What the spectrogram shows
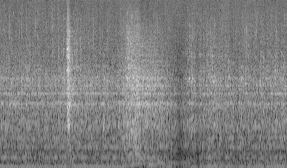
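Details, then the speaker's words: Sunesta sterndrive at idle after a shift adjustment made it easier to pull out of gear: steady idle with one brief, barely noticeable dip at the shift as the shift interrupt (stutter) switch cuts out; working normally. "And you can hear the stutter switch just cut it out for a second. Go ahead. It's working about like it should. You can barely tell it kicked it out."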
